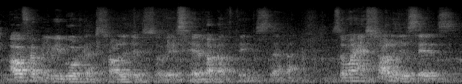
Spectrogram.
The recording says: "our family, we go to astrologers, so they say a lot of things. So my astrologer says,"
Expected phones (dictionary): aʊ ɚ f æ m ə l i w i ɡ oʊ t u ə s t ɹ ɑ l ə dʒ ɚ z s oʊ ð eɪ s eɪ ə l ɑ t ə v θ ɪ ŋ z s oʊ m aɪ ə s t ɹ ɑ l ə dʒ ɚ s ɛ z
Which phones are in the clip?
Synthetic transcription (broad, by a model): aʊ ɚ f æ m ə l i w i ɡ oʊ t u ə s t ɹ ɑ l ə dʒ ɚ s s oʊ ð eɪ s eɪ ə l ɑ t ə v t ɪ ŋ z s oʊ m aɪ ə s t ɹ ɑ l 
